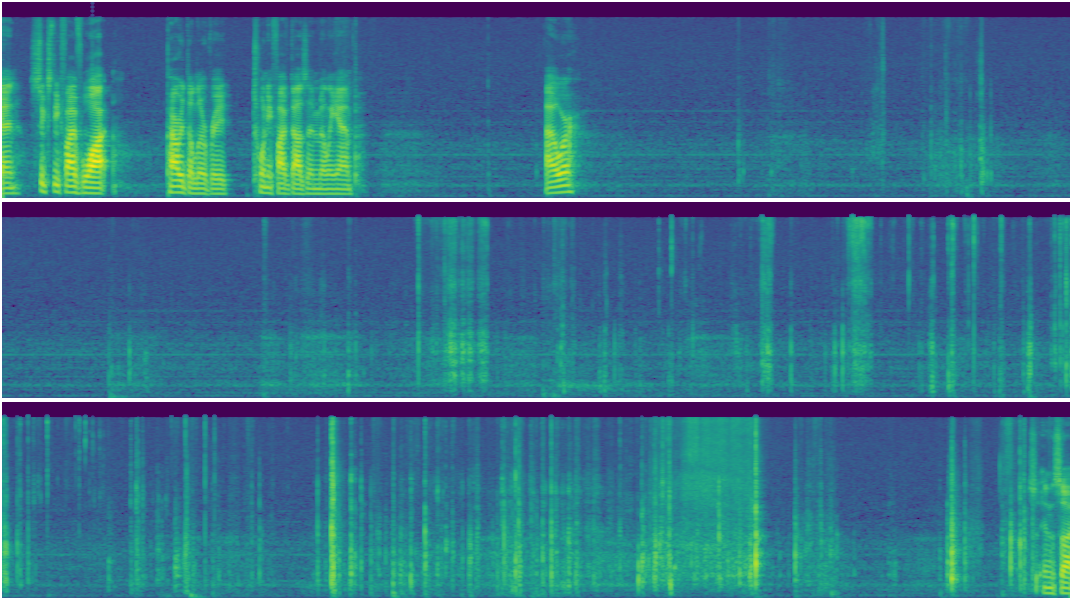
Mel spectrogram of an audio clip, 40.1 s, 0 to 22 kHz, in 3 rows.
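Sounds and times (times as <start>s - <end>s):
packaging tearing and crinkling: 23.8s - 29.4s.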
